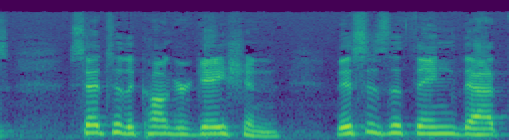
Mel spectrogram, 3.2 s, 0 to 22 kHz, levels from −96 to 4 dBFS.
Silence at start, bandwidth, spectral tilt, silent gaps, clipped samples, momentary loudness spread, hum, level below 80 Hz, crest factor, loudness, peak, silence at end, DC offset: 0 s; 15.5 kHz; -5 dB/octave; none; under 0.1%; 15 LU; none; -58 dBFS; 18 dB; -19 LUFS; -2 dBFS; 0.05 s; under 0.1%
